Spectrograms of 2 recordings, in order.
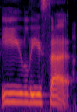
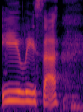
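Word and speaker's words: Elisa: like lisa with the long e right i'm into e-learning well i'm e-lisa i've written i love e-books right like it's e-lisa and and i never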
